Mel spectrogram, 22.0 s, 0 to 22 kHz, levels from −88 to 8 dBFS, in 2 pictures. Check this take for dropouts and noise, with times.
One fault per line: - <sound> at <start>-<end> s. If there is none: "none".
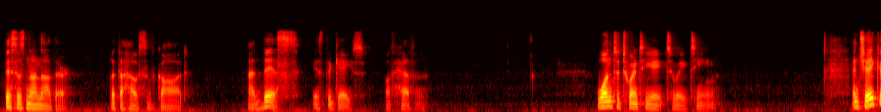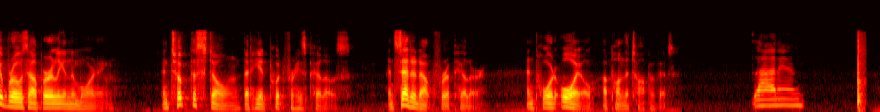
- sigh at 20.4-21.1 s
- tap at 21.7-21.9 s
